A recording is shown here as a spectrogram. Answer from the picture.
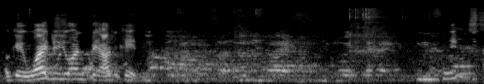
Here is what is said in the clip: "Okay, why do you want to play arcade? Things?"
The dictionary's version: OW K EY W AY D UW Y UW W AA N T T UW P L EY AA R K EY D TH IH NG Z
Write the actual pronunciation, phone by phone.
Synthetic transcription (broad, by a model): OW K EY W AY D UW Y UW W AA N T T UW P EY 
